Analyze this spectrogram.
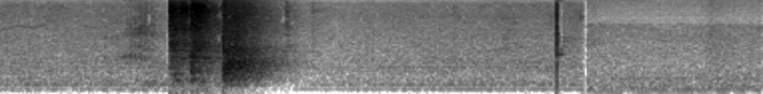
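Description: A light ball rattles down a plastic track and knocks to a stop.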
